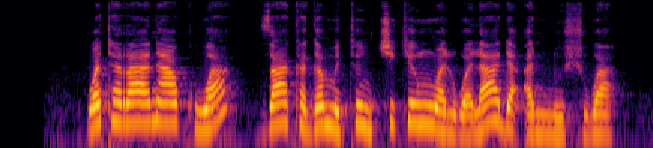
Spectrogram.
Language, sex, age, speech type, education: Hausa, female, 46-60, read, tertiary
